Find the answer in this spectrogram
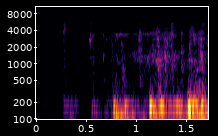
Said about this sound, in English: I can hear him typing, so as we speak.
